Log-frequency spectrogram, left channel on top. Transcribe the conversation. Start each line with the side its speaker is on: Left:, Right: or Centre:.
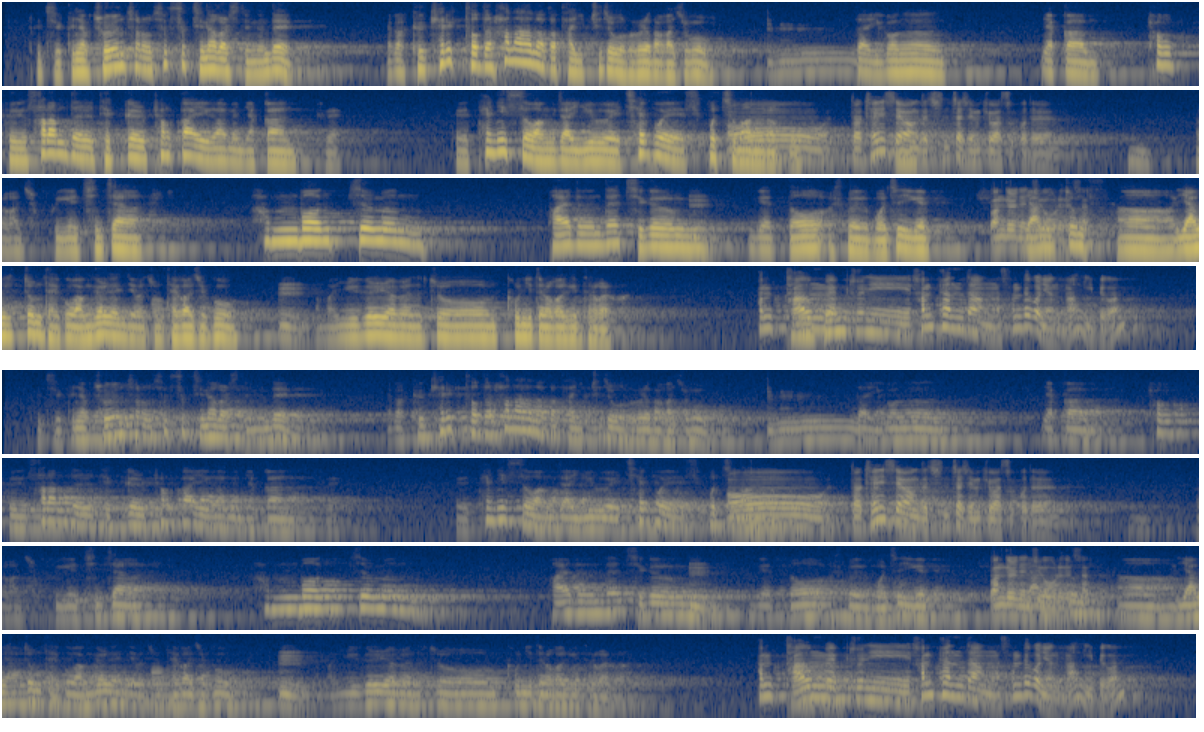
Left: 그치. 그냥 조연처럼 슥슥 지나갈 수도 있는데, 약간 그 캐릭터들 하나하나가 다 입체적으로 그려놔가지고,
Centre: 음,
Left: 진짜 이거는 약간 평, 그 사람들 댓글 평가에 가면 약간, 그래. 그 테니스 왕자 이후에 최고의 스포츠
Centre: 어,
Left: 만화라고.
Centre: 나 테니스의
Left: 음,
Centre: 왕자 진짜 재밌게 봤었거든.
Left: 음. 그래가지고 이게 진짜 한 번쯤은 봐야 되는데 지금
Centre: 음,
Left: 이게 너 그 뭐지 이게
Centre: 완결된
Left: 양이
Centre: 지가 오래됐어?
Left: 좀 어, 양이 좀 되고 완결된 지가 좀
Centre: 어,
Left: 돼가지고
Centre: 음.
Left: 아마 읽으려면 좀 돈이 들어가긴 들어갈 거야.
Centre: 한,
Left: 그리고
Centre: 다음 웹툰이 한 편당 300원이었나? 200원?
